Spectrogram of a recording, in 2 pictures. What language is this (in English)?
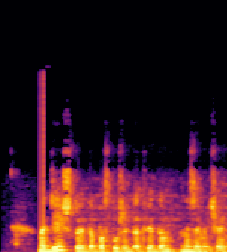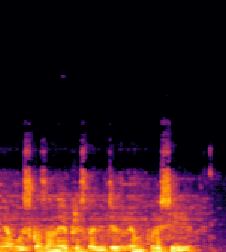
Russian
